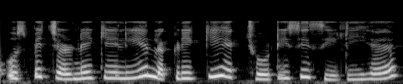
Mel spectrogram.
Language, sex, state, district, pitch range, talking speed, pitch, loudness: Hindi, female, Jharkhand, Ranchi, 245-345 Hz, 180 wpm, 280 Hz, -15 LUFS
